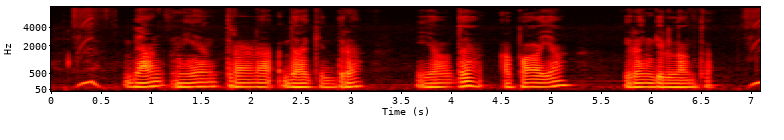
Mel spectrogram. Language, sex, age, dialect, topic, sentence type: Kannada, male, 18-24, Dharwad Kannada, banking, statement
